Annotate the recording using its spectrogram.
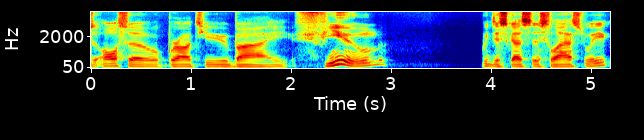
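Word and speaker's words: Füm: f-u-m-e-u-m-e so I think fume right fumi hobby yeah um anyways here's here's fume right and that's f uh uh umlaut over the U and pronounced fume and what fume is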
